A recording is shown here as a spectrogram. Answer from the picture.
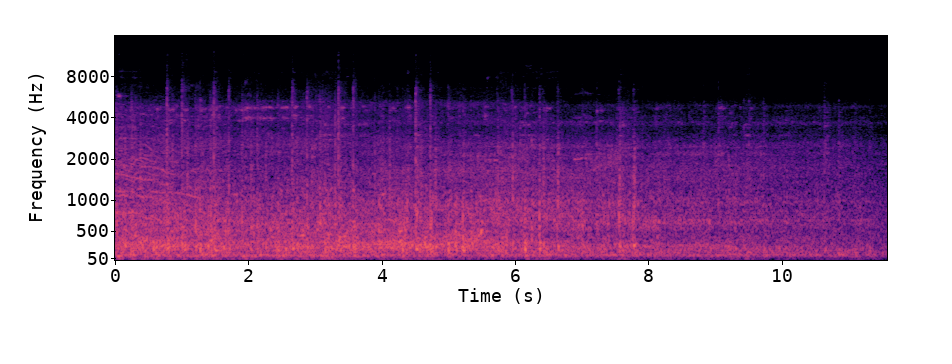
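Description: Narrow-gauge Puffing Billy train rolling along the track, its wheels clicking over the rail joints. The sound fades steadily over the last few seconds as the train draws away.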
